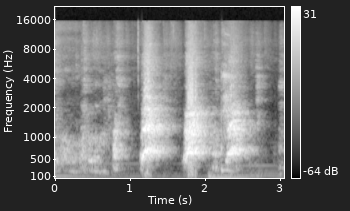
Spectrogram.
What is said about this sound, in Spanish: Por supuesto, estamos por la tarde y por la tarde es momento ladrido, lo siento,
